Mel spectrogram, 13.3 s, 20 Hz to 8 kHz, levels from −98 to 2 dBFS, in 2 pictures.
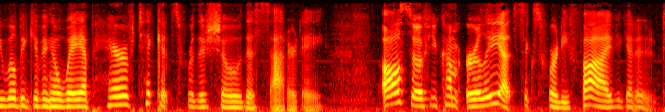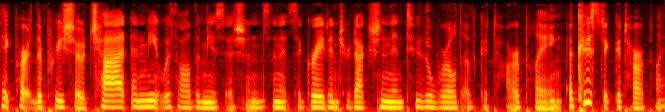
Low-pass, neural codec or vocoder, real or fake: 7.2 kHz; none; real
